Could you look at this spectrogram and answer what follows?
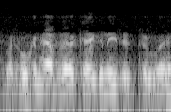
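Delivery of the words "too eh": usual speaking voice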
